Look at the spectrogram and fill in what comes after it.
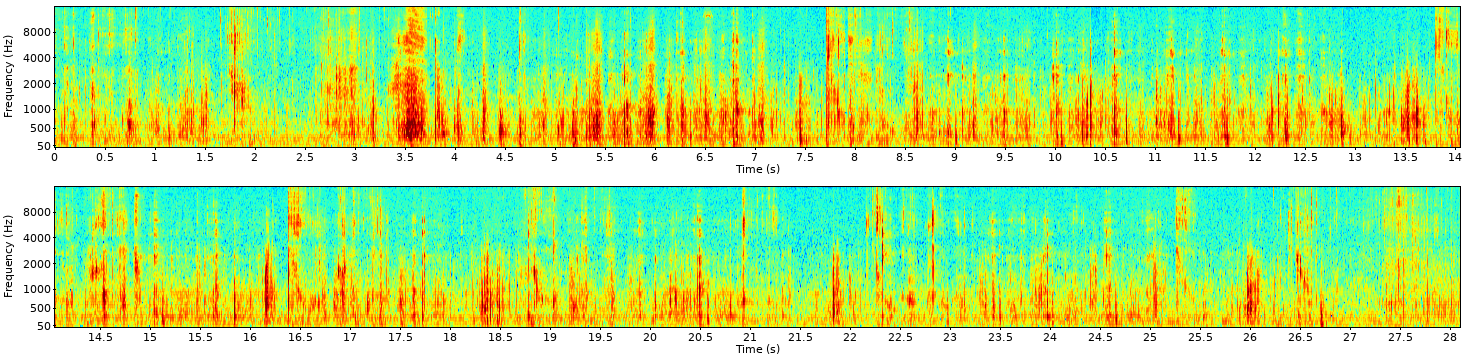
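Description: Close-miked biting and chewing of a crispy fried chicken burger, with frequent irregular crunches and crackles of the fried breading.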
